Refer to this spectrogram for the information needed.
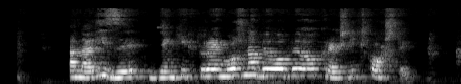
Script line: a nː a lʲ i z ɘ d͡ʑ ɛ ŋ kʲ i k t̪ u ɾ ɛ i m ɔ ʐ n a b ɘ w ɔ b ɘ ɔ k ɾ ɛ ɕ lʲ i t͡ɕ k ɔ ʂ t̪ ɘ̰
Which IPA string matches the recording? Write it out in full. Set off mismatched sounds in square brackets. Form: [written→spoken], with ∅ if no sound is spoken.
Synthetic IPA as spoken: a [nː→n] a lʲ i z ɘ d͡ʑ ɛ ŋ kʲ i k t̪ u ɾ ɛ [i→j] m ɔ ʐ n a b ɘ w ɔ b ɘ ɔ k ɾ ɛ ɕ lʲ i t͡ɕ k ɔ ʂ t̪ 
